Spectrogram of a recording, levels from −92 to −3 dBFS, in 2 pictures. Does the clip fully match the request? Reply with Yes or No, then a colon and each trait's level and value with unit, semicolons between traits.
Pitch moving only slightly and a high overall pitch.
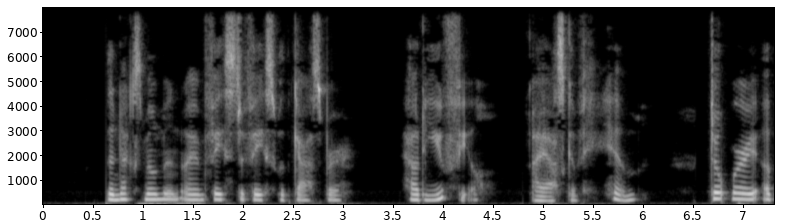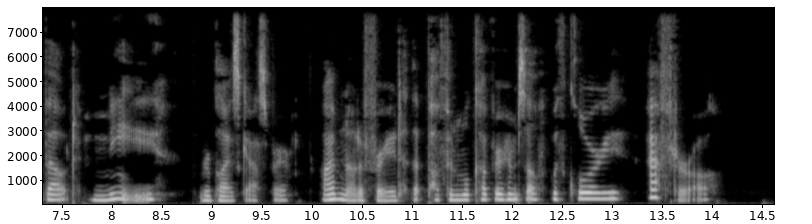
Yes: narrow, 2.0 semitones; high, 220 Hz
